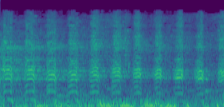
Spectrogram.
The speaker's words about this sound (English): And then we had, of course, the duck that sounds like a woman laughing.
